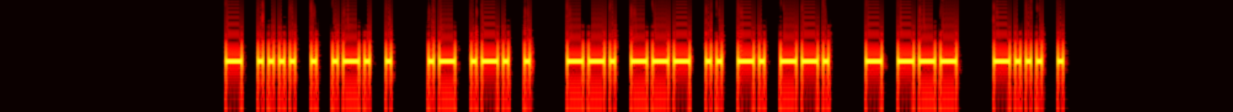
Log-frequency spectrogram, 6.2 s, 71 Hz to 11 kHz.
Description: Morse code, heard as a keyed tone, about 44 wpm, 700 Hz. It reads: THERE ARE GOING TO BE
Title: Sets of 5 Words 45wpm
